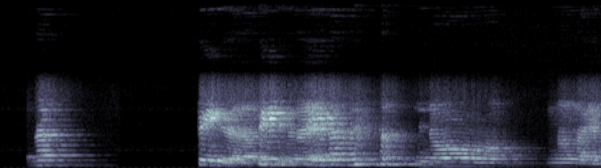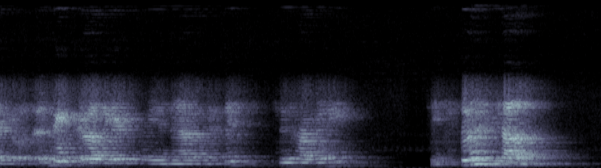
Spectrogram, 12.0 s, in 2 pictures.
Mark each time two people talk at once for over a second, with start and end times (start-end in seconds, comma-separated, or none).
2.1-3.5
